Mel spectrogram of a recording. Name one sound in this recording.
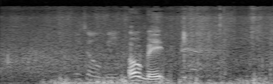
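A boy talks nearby.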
